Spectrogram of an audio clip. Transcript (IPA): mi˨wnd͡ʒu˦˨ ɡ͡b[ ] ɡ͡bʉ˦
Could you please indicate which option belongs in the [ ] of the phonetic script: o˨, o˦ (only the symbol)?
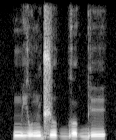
o˨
